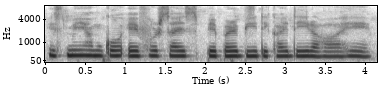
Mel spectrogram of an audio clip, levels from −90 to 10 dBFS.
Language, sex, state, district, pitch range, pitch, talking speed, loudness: Hindi, female, Arunachal Pradesh, Papum Pare, 230-245 Hz, 235 Hz, 160 wpm, -13 LUFS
